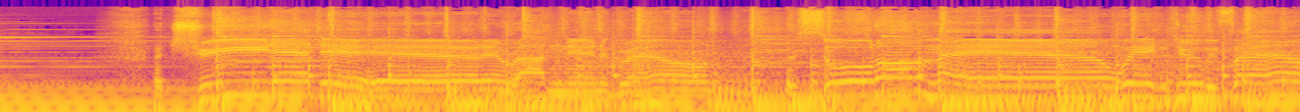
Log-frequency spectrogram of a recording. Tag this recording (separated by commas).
Music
